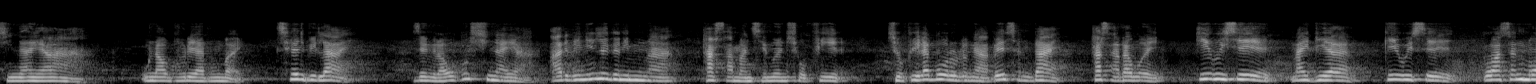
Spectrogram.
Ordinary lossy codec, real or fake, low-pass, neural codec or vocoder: none; fake; 7.2 kHz; codec, 16 kHz in and 24 kHz out, 1.1 kbps, FireRedTTS-2 codec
